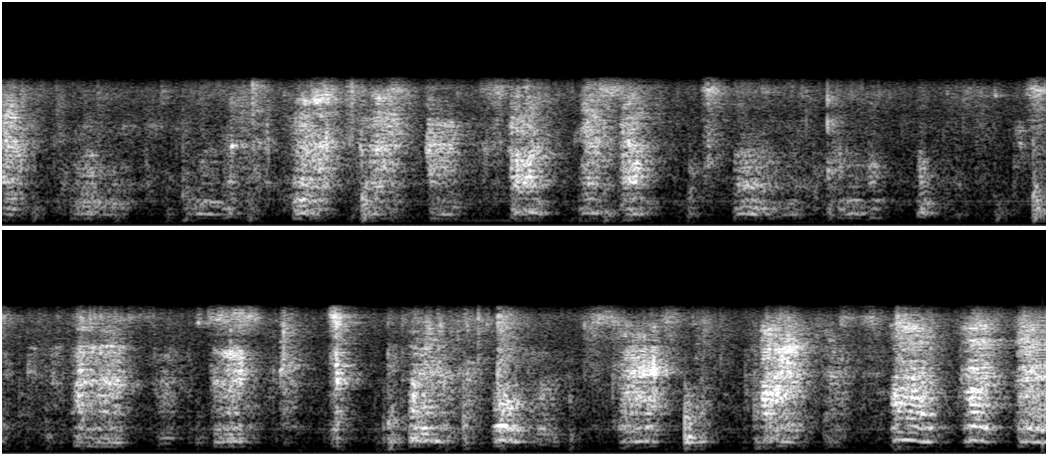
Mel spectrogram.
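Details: Two dogs fighting indoors: a long run of rapid, irregular snarls, growls and occasional sharp yips, about one burst a second with barely any quiet between, rough and harsh throughout.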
